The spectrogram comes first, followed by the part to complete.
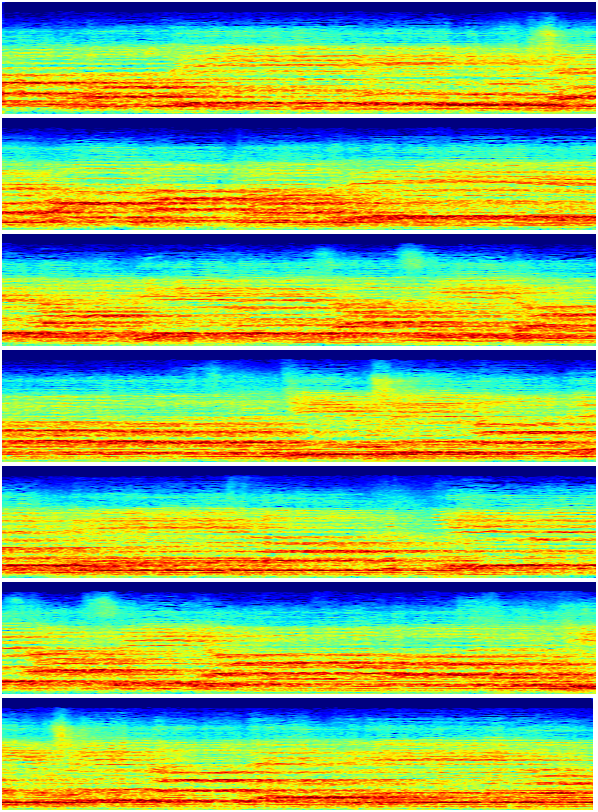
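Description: Women's folk choir singing a slow song in several voice parts, with phrases that swell and break, accompanied by an accordion, with the reverberation of a church hall.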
